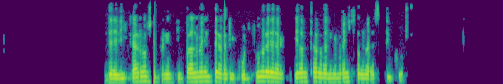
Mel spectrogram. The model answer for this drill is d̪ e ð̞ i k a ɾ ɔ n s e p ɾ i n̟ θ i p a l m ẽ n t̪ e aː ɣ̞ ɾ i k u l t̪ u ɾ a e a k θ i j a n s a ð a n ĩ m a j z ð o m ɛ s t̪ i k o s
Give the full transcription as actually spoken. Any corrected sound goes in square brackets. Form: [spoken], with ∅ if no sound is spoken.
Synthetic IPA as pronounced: d̪ e ð̞ i k a ɾ [o] n s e p ɾ i n̟ θ i p a l m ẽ n t̪ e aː ɣ̞ ɾ i k u l t̪ u ɾ a e a k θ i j a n [θ] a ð a n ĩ m a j z ð o m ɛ s t̪ i k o s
